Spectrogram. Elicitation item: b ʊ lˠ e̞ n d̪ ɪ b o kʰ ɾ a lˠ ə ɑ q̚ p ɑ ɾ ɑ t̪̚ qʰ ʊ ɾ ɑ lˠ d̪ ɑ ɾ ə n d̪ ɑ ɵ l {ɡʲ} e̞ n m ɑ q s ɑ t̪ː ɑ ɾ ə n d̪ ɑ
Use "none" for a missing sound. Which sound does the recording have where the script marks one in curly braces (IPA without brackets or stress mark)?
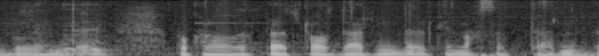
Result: kʲ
